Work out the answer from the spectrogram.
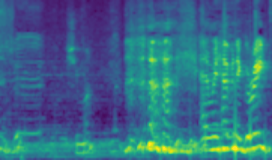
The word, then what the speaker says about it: Szymon: Szymon, right? The pronunciation is good. Szymon.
